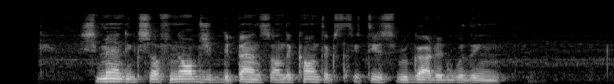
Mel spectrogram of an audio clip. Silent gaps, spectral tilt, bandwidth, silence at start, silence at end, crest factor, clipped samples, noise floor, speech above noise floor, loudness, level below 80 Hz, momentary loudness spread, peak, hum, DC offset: none; -5.5 dB/octave; 11.5 kHz; 0.45 s; 1.1 s; 20 dB; under 0.1%; -52 dBFS; 33 dB; -20 LUFS; -62 dBFS; 12 LU; 0 dBFS; none; under 0.1%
